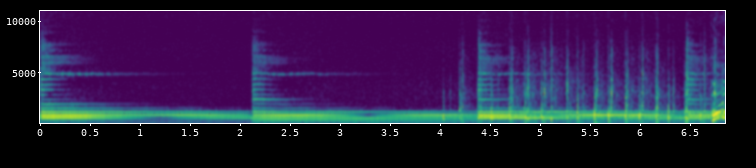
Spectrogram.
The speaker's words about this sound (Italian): Cerca di uscire prima dell'ultimo rintocco!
